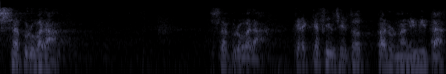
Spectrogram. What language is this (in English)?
Catalan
